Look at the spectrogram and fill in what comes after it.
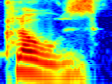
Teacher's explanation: they ignore the th and they just say the Z so they say close like to close the door and it sounds exactly the same as to close the door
